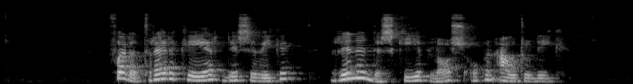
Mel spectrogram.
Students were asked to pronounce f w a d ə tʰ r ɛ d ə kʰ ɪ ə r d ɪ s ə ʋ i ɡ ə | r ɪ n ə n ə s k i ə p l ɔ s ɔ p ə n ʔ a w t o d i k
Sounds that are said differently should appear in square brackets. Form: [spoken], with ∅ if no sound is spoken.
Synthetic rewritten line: f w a d ə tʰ r ɛ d ə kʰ ɪ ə r d ɪ s ə ʋ i [k] ə | r ɪ n ə [d] ə s k i ə p l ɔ s ɔ p ə n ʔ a w t o d i k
